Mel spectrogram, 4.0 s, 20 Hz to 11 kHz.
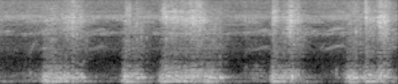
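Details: Lions in the Maasai Mara on 7 November 2017, roaring: a series of deep, rough grunting bursts, each under half a second, repeated roughly every 0.7 to 1 second, with low outdoor background.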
